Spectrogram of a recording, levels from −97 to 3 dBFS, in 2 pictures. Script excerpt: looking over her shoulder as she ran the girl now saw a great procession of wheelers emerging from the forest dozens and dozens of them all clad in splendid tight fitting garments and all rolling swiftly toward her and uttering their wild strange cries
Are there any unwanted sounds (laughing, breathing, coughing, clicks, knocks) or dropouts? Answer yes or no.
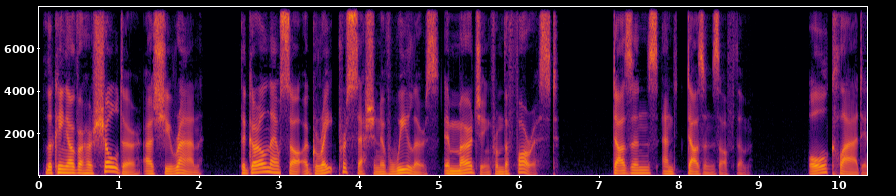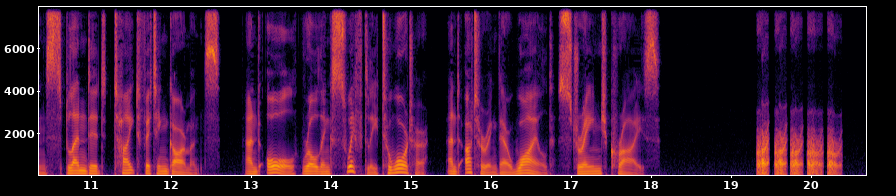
yes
